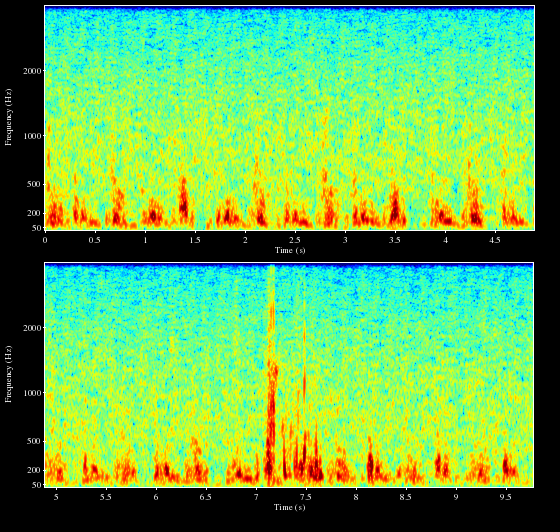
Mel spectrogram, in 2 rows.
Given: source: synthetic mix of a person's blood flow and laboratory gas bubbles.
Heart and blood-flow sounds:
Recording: Doppler ultrasound of blood flow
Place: precordium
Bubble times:
7.08-7.68 s: bubbles
From the record:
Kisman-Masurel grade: 213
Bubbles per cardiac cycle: several, 3 to 8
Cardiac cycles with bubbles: 1 to 10%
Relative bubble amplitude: loud (0.450 to 0.775)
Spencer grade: 1 (occasional bubble signal discernible with the cardiac motion signal, with majority of cardiac periods free of bubbles)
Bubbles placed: anywhere in the cardiac cycle

